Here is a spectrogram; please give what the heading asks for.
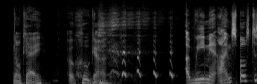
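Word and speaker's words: hygge: sure how to pronounce spelled h y g g e and it's a Danish word okay um but yeah I guess you're supposed to say Huga okay Huga you mean I'm supposed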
